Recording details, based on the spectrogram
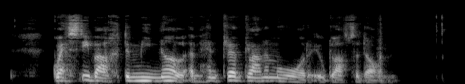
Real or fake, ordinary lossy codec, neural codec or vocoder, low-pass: real; AAC, 48 kbps; none; 10.8 kHz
